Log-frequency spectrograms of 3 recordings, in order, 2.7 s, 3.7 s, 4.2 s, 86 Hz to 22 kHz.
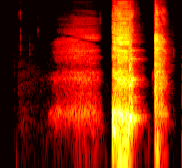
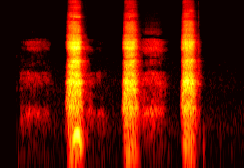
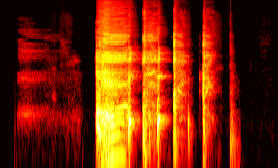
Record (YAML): cough_length: 2.7 s
cough_amplitude: 32767
cough_signal_mean_std_ratio: 0.32
exhalation_length: 3.7 s
exhalation_amplitude: 21362
exhalation_signal_mean_std_ratio: 0.31
three_cough_length: 4.2 s
three_cough_amplitude: 30970
three_cough_signal_mean_std_ratio: 0.34
survey_phase: alpha (2021-03-01 to 2021-08-12)
age: 18-44
gender: Female
wearing_mask: 'No'
symptom_cough_any: true
symptom_onset: 12 days
smoker_status: Never smoked
respiratory_condition_asthma: false
respiratory_condition_other: false
recruitment_source: REACT
submission_delay: 2 days
covid_test_result: Negative
covid_test_method: RT-qPCR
